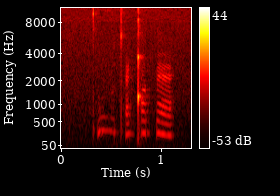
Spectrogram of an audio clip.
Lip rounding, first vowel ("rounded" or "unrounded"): rounded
